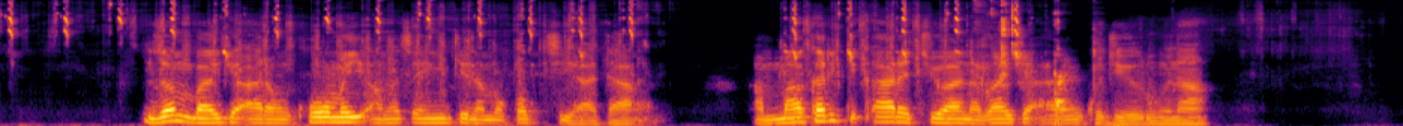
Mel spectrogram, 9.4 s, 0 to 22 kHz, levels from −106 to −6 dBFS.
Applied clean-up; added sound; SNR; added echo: neural mask model Resemble Enhance denoiser.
